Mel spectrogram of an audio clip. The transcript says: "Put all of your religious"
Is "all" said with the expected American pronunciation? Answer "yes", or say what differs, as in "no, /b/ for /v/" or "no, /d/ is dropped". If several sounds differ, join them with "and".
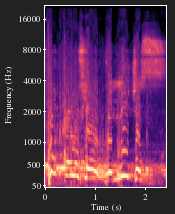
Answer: no, /n/ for /l/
